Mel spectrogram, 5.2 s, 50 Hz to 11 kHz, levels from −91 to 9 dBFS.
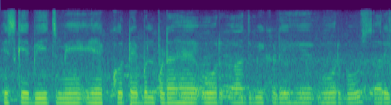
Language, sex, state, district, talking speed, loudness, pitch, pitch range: Hindi, male, Rajasthan, Bikaner, 170 wpm, -14 LUFS, 145 Hz, 145-150 Hz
